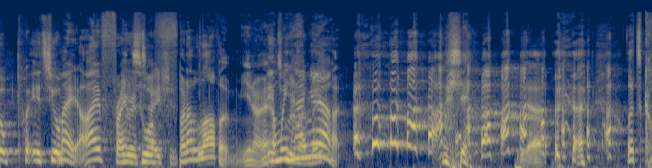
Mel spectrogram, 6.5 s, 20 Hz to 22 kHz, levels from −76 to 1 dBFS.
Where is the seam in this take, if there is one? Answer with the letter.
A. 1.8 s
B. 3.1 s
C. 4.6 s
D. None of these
A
